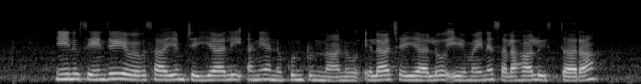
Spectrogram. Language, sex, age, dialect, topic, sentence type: Telugu, female, 25-30, Central/Coastal, agriculture, question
